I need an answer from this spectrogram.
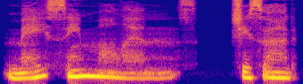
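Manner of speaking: slow, eerie unvoiced whisper. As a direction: breathe it barely above a whisper. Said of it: "her voice barely above a whisper".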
